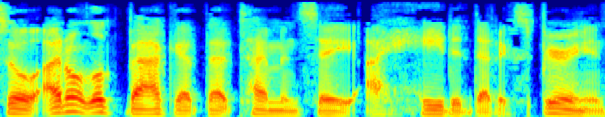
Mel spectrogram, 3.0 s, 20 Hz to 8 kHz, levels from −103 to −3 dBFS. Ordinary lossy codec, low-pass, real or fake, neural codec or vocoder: MP3, 32 kbps; 7.2 kHz; real; none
